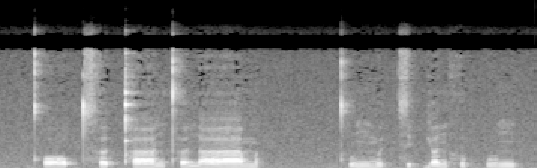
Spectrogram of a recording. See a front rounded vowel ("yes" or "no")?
no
